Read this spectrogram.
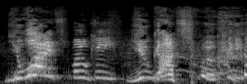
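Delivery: high-pitched, laughing mock triumph; crowing with a laugh breaking in; triumphant retort. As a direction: retell it as a gleeful, high-pitched comeback. Gleeful retort retold, laughing.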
